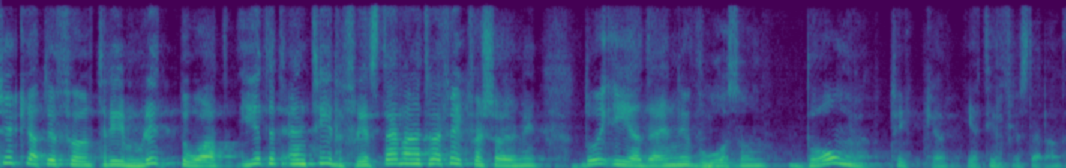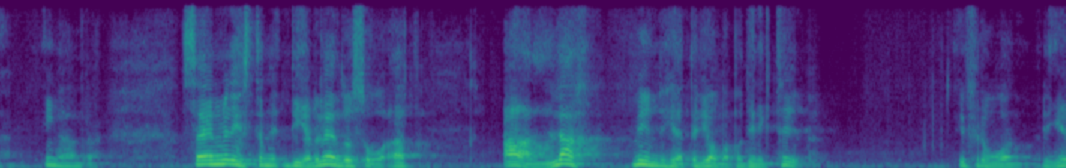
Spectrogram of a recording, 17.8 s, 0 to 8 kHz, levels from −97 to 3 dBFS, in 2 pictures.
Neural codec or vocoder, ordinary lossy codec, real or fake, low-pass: codec, 16 kHz, 4 kbps, FreqCodec, smaller model; none; fake; none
